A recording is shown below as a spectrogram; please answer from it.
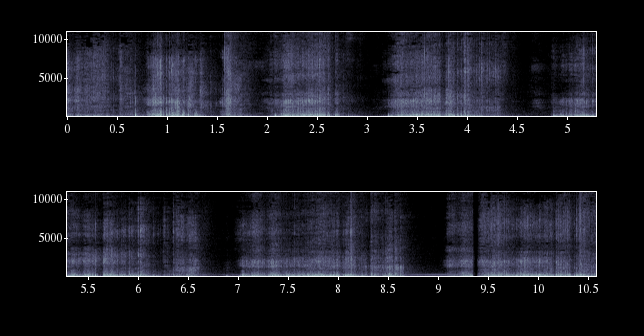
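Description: A single cork-soled sandal with a cork footbed and three buckled white straps is held in the hands, its footbed and straps scratched and tapped with long nails. Close, low-heavy rustling scrapes and soft taps come in bursts separated by brief pauses.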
